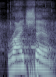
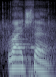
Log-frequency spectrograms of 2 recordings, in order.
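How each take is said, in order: Both takes have the same delivery.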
